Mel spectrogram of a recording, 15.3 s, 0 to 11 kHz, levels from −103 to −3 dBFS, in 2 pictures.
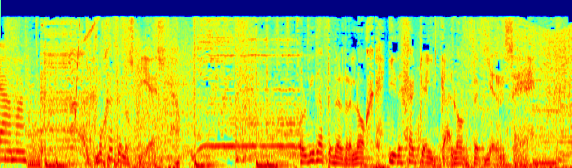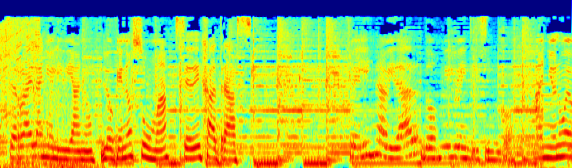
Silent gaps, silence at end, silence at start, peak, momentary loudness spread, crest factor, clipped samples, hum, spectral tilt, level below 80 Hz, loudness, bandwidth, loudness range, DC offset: none; 0 s; 0 s; 0 dBFS; 4 LU; 12 dB; under 0.1%; none; -5 dB/octave; -24 dBFS; -14 LUFS; 8 kHz; 3 LU; under 0.1%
